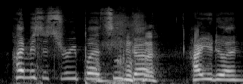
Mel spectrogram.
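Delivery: very high, overly mature, polite grown-up voice. Recalling childhood phone calls to a friend's mother, pretending to be a very mature kid. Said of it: "Pretending like, you know, I'm like right a very mature kid".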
